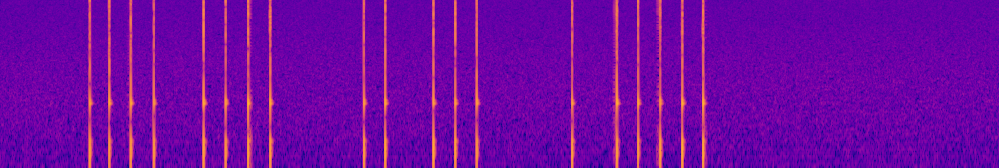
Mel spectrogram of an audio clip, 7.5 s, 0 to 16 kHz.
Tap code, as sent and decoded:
4-4 2-3 1-5
THE

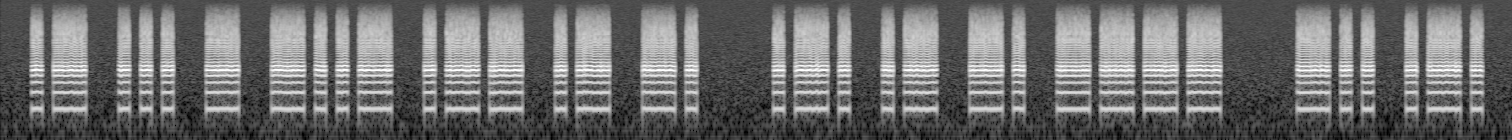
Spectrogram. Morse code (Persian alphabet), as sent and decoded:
.- ... - -..- .-- .- -. / .-. .- -. ---- / -.. .-.
استخوان رانش در

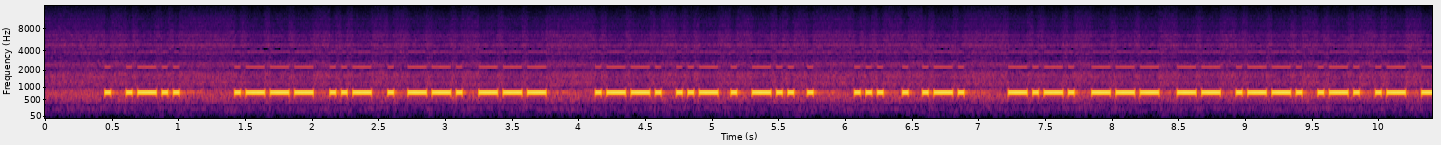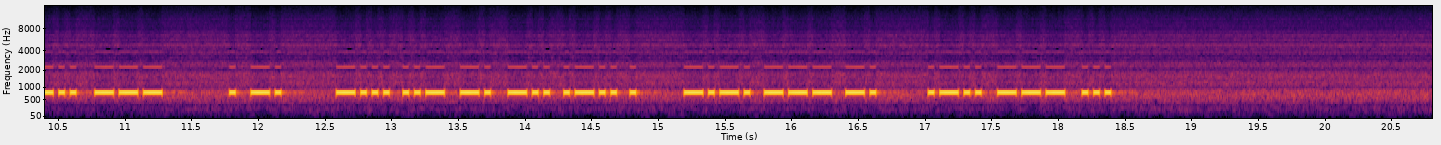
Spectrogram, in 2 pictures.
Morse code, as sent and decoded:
. .-.. / .--- ..- . --. --- / .--. ..- . -.. . / ... . .-. / -.-. --- -- .--. .-. .- -.. --- / . -. / -... ..- -. -.. .-.. . / -.-. --- -. / .-.. --- ...
EL JUEGO PUEDE SER COMPRADO EN BUNDLE CON LOS

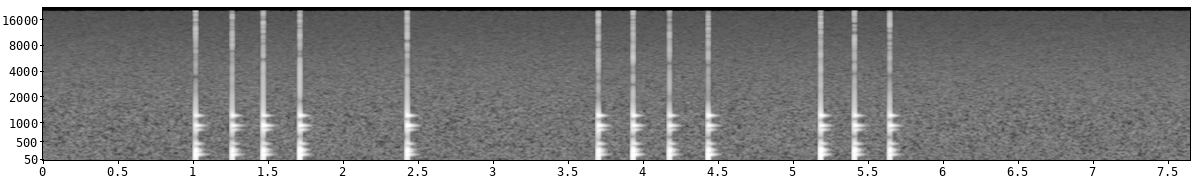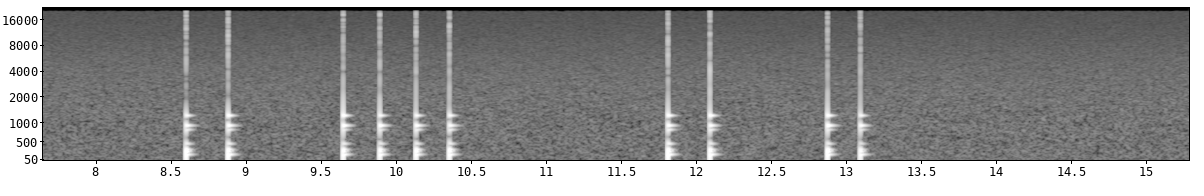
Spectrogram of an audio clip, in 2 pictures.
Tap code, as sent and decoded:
4-1 4-3 / 2-4 2-2
QS IG

